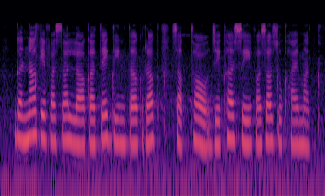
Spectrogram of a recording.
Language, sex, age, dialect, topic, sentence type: Chhattisgarhi, female, 25-30, Western/Budati/Khatahi, agriculture, question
